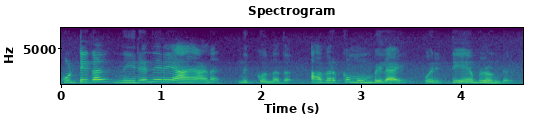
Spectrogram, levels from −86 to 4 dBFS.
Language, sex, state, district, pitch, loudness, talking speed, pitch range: Malayalam, female, Kerala, Kollam, 235 Hz, -17 LUFS, 105 wpm, 215-275 Hz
